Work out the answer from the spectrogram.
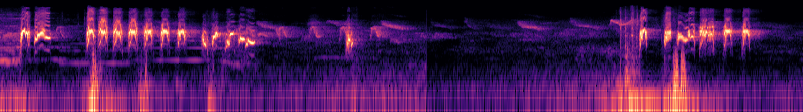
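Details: Red-whiskered bulbul fighting song for training: a long, fast series of about ten sharp whistled notes, quieter warbling, then another lively burst with low thumping knocks underneath.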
